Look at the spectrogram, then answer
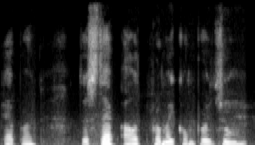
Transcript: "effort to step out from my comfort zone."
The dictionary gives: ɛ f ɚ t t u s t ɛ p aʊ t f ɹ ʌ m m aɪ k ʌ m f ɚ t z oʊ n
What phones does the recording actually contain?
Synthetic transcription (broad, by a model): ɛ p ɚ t t u s t ɛ p aʊ t f ɹ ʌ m m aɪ k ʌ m p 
